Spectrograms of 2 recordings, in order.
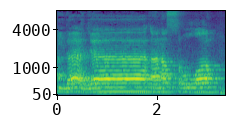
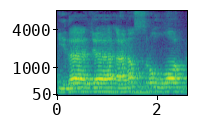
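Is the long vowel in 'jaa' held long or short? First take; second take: long; short. First: The vowel in 'jaa' is held long. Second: The vowel in 'jaa' is cut short.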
